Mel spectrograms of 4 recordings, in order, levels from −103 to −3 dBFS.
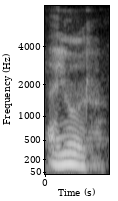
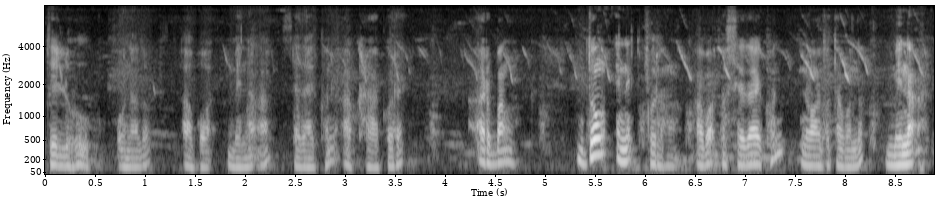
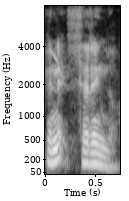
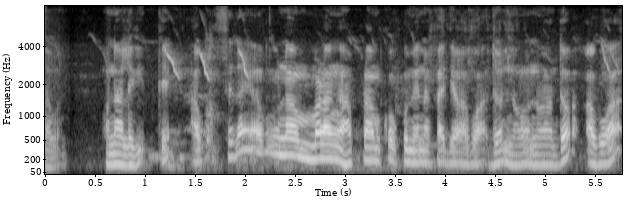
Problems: constant background noise, continuous background conversations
